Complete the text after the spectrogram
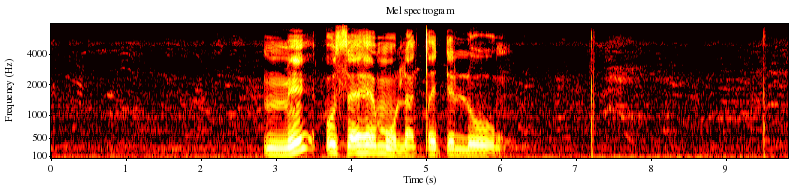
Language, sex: Southern Sotho, male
